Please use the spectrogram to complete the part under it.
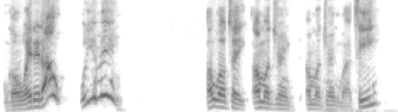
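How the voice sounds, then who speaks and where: A man in a played podcast clip, arguing back in a rapid, animated way. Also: on the high side, slightly rough, no echo, clean studio sound. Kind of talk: casual debate.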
